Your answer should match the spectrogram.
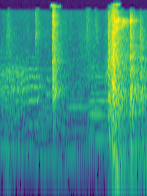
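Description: The door of a red-brick bed and breakfast in Winnipeg opens with a light knock followed by a louder, fuller thud, both brief and moderately loud.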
